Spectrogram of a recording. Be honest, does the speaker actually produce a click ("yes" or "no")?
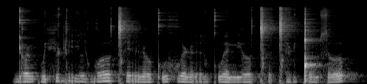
yes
